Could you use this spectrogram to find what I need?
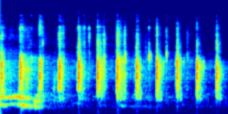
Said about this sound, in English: Are you glad today with a hand clap? Hallelujah, that he is your Father.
